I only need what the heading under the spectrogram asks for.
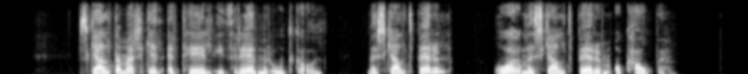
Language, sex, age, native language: Icelandic, female, 30-39, Icelandic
